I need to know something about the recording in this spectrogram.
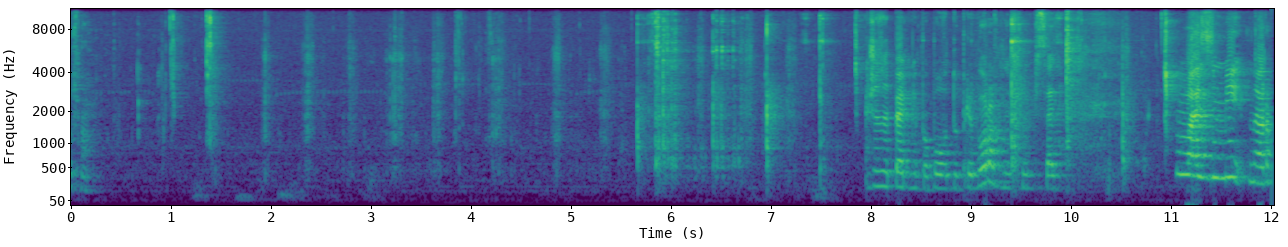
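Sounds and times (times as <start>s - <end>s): wet chewing clicks: 0.6s - 5.5s.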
